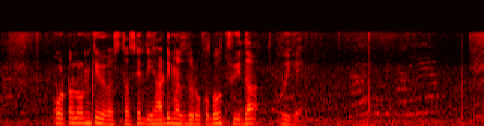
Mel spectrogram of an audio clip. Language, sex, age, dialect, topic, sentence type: Hindi, male, 18-24, Hindustani Malvi Khadi Boli, banking, statement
